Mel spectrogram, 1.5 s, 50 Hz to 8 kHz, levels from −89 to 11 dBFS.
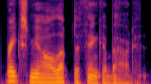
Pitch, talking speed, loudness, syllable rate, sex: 95 Hz, 355 wpm, -18 LUFS, 7.2 syllables/s, male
